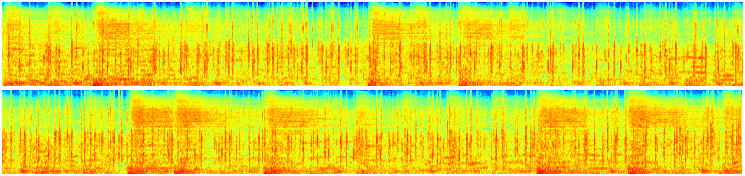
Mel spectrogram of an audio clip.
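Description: A brass band playing over the chatter of a crowd, with scattered clapping.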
